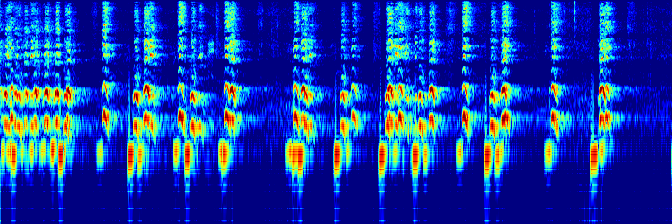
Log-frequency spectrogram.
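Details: Siamangs calling at Cotswold Wildlife Park: an opening flurry of rapid nasal barks, then separate honk-like calls and short clusters at irregular intervals of about a second.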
